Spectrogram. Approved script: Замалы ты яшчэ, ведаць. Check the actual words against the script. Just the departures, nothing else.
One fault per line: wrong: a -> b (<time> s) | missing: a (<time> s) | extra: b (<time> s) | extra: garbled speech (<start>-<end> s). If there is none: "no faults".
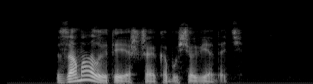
extra: каб усё (1.6 s)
